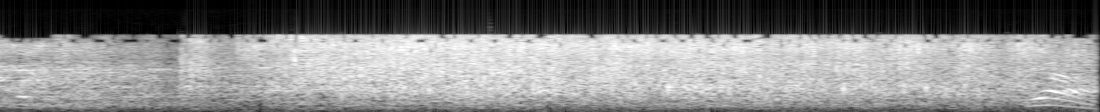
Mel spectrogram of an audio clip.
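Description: A large audience laughs loudly.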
